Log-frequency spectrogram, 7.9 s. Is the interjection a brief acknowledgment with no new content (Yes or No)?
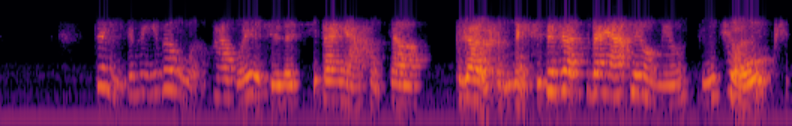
No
